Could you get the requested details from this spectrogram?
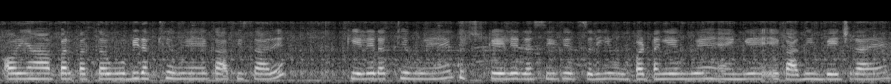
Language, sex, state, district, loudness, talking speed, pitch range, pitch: Hindi, female, Bihar, Jamui, -17 LUFS, 190 wpm, 250-260 Hz, 255 Hz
